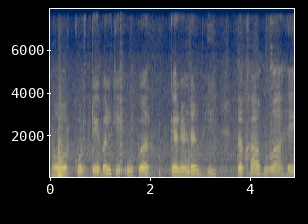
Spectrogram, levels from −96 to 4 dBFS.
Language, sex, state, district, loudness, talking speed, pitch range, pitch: Hindi, female, Madhya Pradesh, Dhar, -22 LUFS, 120 wpm, 160-175 Hz, 165 Hz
